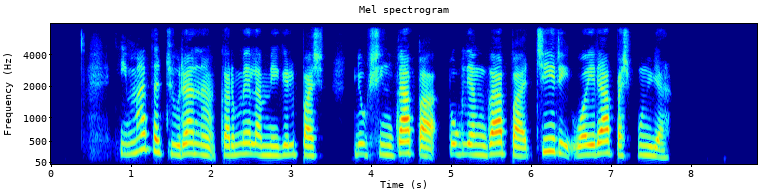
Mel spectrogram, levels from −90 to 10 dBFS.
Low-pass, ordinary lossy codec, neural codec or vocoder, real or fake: 7.2 kHz; AAC, 48 kbps; codec, 16 kHz, 2 kbps, X-Codec, WavLM features, trained on Multilingual LibriSpeech; fake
